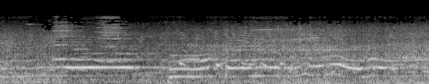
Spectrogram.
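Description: A single melody of long held notes that bend and waver in pitch, over a steady background din from the procession.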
